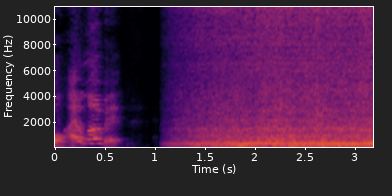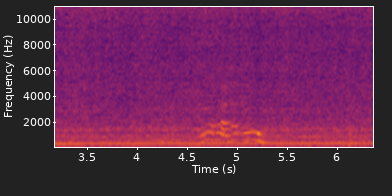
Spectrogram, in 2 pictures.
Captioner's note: vacuum sounds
